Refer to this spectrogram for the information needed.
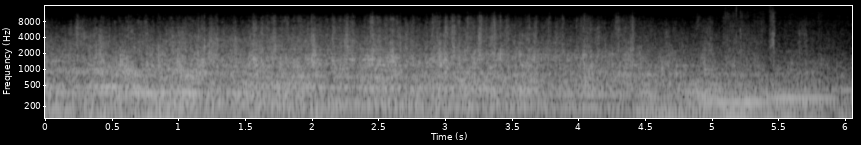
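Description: A steady, low droning of Japanese enemy propeller warplanes in the air over Guangdong Province, near the southern coast of China, a dense continuous rumble with layered harmonic hum that stays loud and constant throughout, with no voices.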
